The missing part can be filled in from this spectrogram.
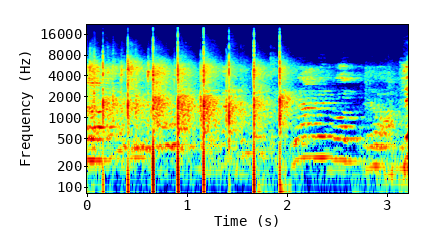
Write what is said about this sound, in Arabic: عايز تشجيع وتسقيف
